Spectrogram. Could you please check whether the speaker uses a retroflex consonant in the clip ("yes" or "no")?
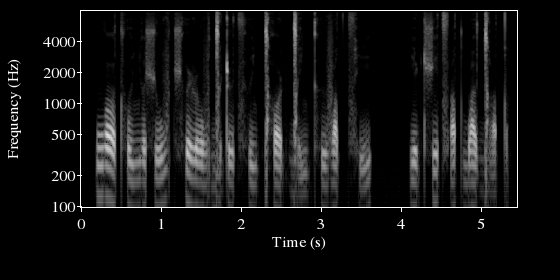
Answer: yes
